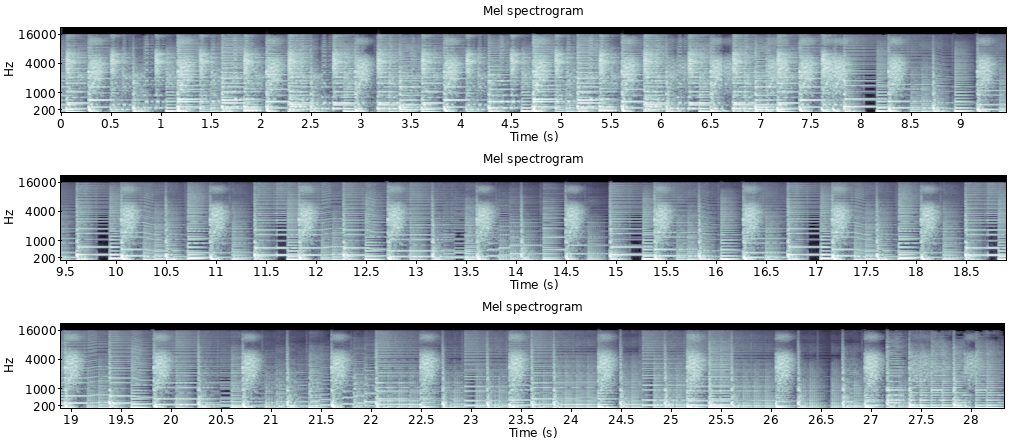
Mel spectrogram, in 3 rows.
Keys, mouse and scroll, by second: 0.2 click, 3.3 click, 3.9 click, 5.6 click, 6.0 click, 6.3 click, 9.1 click, 11.9 click, 13.5 click, 16.0 click, 17.2 click, 19.7 click, 20.7 click, 21.6 click, 23.7 right click, 23.7 click, 25.5 click, 26.1 click, 26.1 right click, 27.2 click, 28.0 click.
